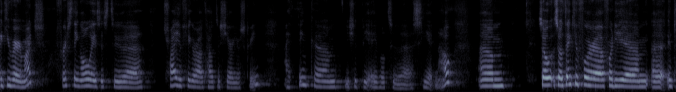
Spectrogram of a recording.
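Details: Adult woman speaking; Normal speech.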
